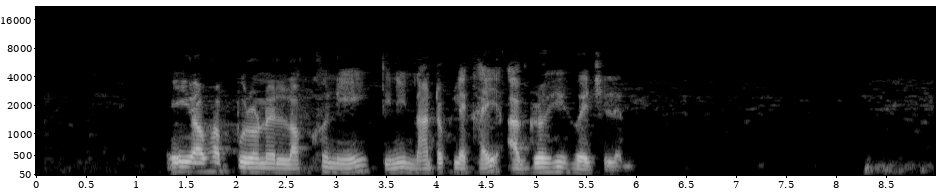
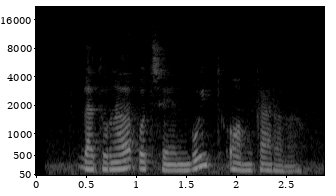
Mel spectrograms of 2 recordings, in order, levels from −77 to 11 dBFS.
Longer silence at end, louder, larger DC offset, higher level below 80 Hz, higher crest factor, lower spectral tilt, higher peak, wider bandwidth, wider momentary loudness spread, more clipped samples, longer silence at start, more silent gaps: first, 0.65 s vs 0 s; first, -20 LUFS vs -37 LUFS; neither; first, -60 dBFS vs -68 dBFS; about the same, 20 dB vs 18 dB; about the same, -7 dB/octave vs -7 dB/octave; first, -4 dBFS vs -20 dBFS; second, 7.4 kHz vs 14.5 kHz; about the same, 9 LU vs 9 LU; neither; first, 1.3 s vs 0.1 s; neither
